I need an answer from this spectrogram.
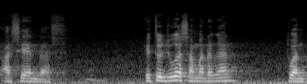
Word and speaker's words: haciendas: Lalu juga berpuluh-puluh tahun, ratusan tahun di Amerika Latin yang namanya tulisannya haciendas tapi bacanya haciendas.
